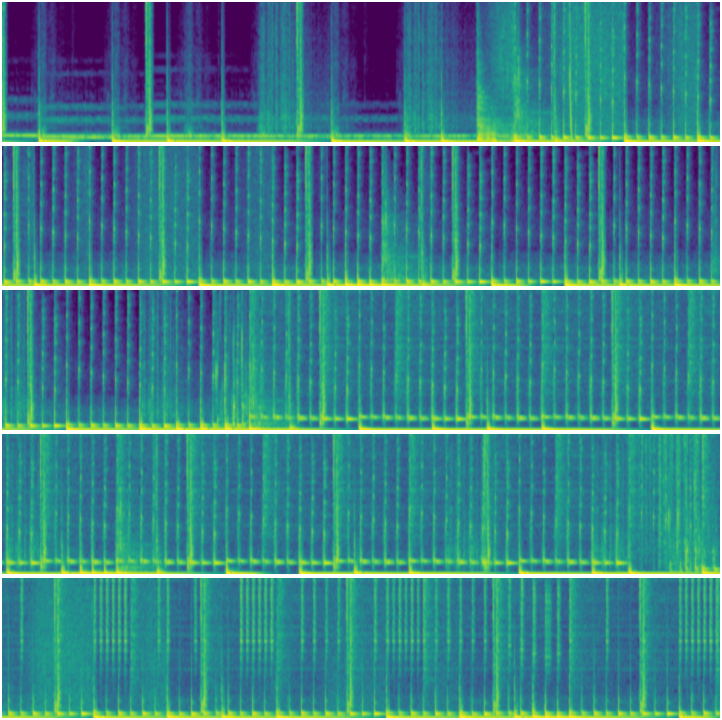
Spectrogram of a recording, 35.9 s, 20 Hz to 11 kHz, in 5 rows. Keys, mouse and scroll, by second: 2.0 right click, 2.7 alt+click, 3.3 alt+middle click, 5.9 alt+right click, 6.3 alt+click, 7.3-9.0 alt+right drag, 9.0 click, 11.7-13.5 alt+drag, 15.2-17.5 alt+drag, 18.5 right click, 19.4 click, 22.4-23.9 alt+drag, 23.9 right click, 24.8-26.6 alt+drag, 26.6 right click, 28.4 click, 29.3-31.0 shift+right drag, 31.0-33.1 drag, 33.1-35.8 alt+drag, 35.8 alt+right click.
